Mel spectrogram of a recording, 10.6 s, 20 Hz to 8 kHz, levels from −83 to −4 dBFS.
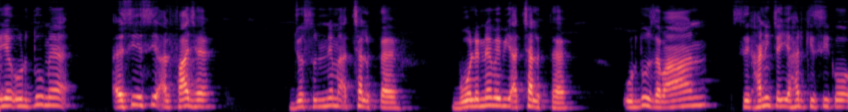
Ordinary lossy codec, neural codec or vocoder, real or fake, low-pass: none; none; real; none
